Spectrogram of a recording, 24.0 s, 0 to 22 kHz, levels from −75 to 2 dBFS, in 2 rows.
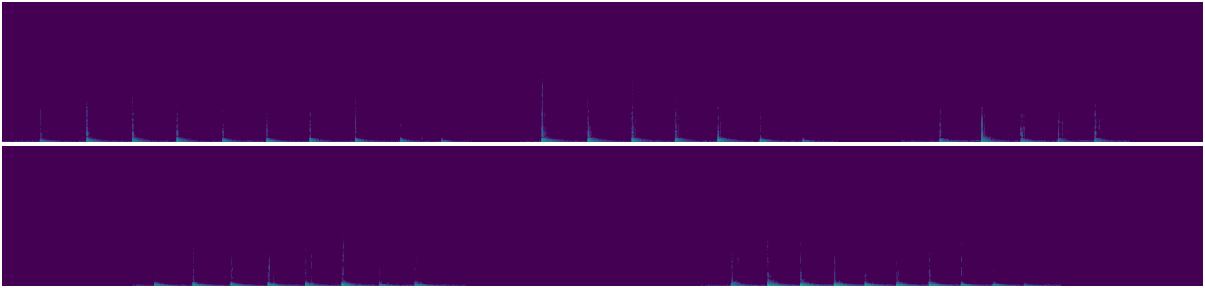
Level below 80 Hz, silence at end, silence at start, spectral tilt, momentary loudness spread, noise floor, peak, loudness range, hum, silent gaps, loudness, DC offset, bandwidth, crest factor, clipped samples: -56 dBFS; 1.5 s; 0.4 s; -8.5 dB/octave; 17 LU; under -90 dBFS; -20 dBFS; 13 LU; none; 4.71-5.17 s, 8.38-8.98 s, 11.30-13.31 s, 16.67-18.99 s; -47 LUFS; under 0.1%; 12.5 kHz; 28 dB; under 0.1%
